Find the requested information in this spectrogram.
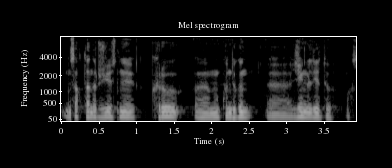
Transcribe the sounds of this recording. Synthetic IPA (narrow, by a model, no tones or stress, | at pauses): məsɑq̚t̪ɑnd̪əɾʒʏje̞sɪne̞kʲʰɪɾuəmʏmkʲɪnd̪ɪɡʲɪnʒe̞ŋɪld̪e̞t̪umɑ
